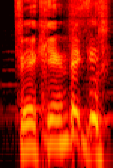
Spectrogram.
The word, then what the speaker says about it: Ficken: Okay. Fizzin? – Ficken. Ficken, like, hey, Marjo Ficken.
